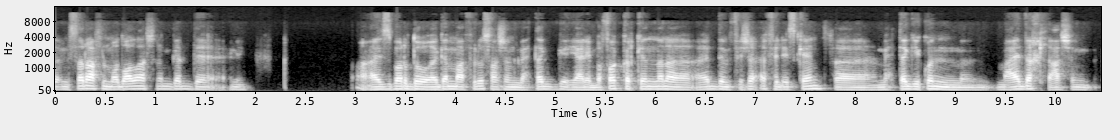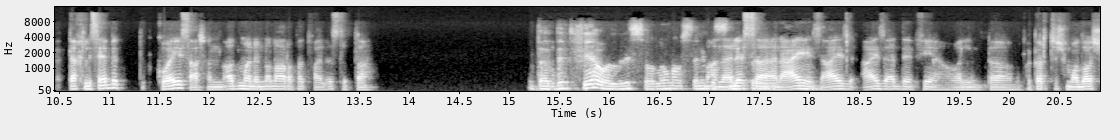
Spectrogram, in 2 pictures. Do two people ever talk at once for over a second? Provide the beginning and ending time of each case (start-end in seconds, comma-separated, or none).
16.9-18.2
